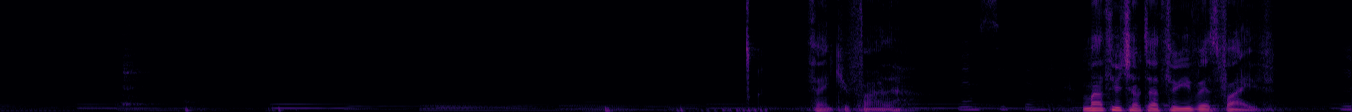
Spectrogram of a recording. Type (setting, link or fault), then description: setting, large echoing room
